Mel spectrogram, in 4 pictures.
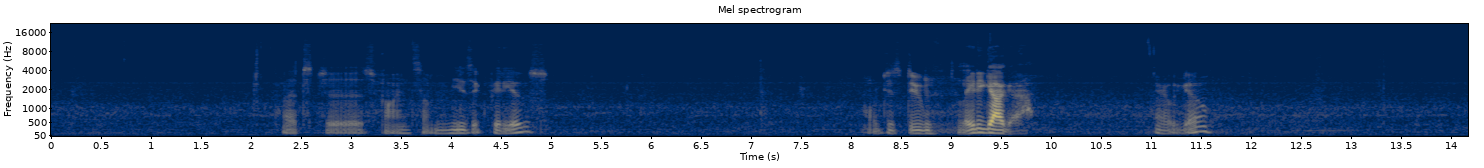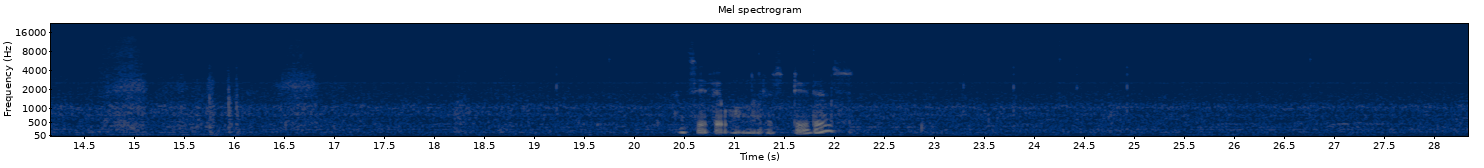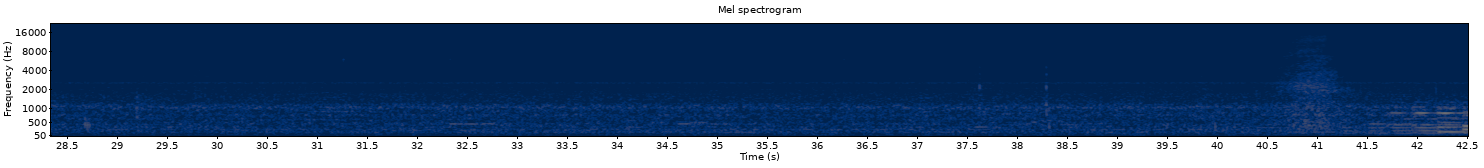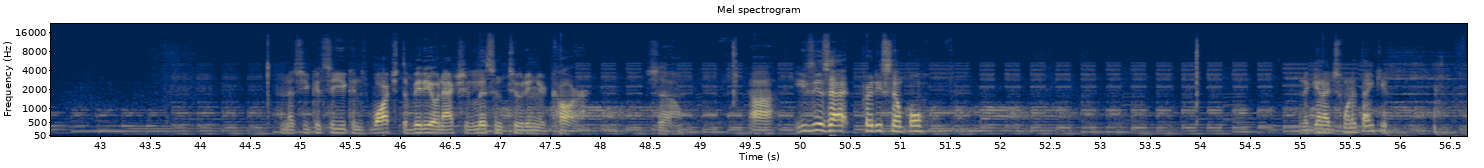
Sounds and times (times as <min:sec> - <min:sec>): Speech: 0:02.3 - 0:05.0, 0:08.1 - 0:09.9, 0:11.0 - 0:11.7, 0:20.4 - 0:22.3, 0:44.8 - 0:48.8, 0:49.5 - 0:51.4, 0:55.0 - 0:55.9
Music: 0:41.6 - 0:56.6.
